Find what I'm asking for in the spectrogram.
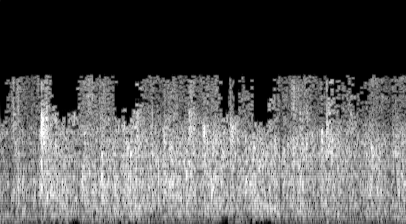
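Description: A crowd claps steadily, a dense, even wash of many hands with no pauses and no voices standing out over the clapping.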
